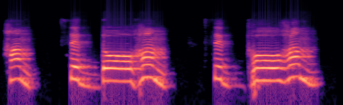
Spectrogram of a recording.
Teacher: वापस वही चीज, अनुस्वार, अनुस्वार लास्ट पे है अक्षर के, इसलिए इसको पढ़ेंगे आधा म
